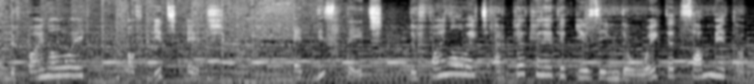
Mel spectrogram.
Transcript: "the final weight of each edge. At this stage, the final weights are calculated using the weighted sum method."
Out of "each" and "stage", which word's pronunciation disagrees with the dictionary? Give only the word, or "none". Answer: none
